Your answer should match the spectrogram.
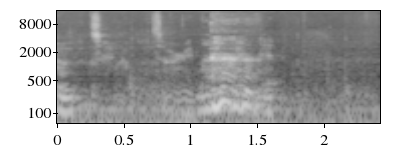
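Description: Quiet, muffled murmuring from a person near the microphone, a brief half-second of low speech about a second in, with a couple of faint clicks before it.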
